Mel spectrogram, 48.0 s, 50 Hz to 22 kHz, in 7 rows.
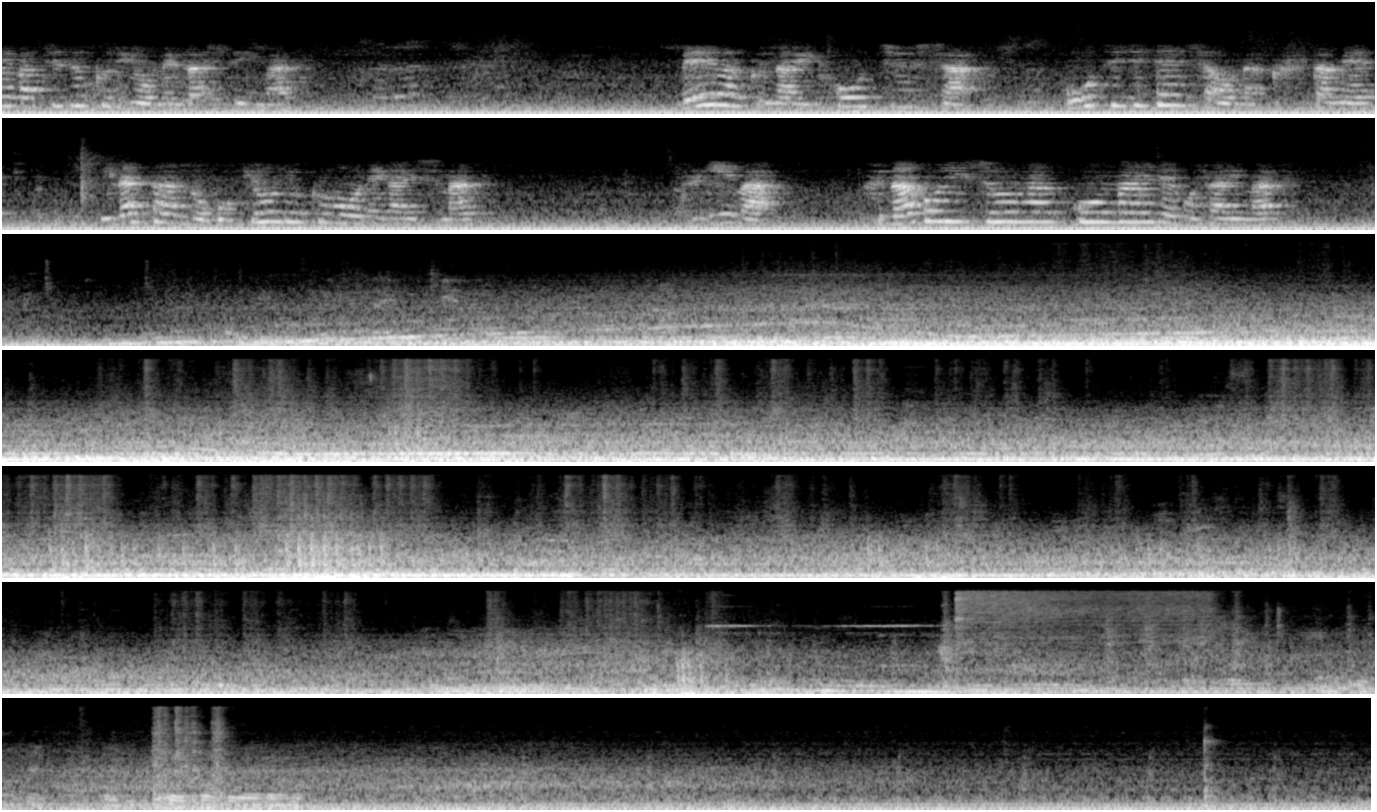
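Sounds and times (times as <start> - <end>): bus diesel engine accelerating: 0.0 - 48.0.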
